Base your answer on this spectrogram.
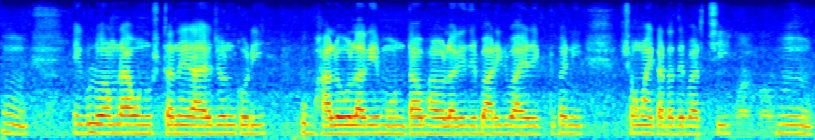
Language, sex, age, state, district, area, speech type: Bengali, female, 30-45, West Bengal, Kolkata, urban, spontaneous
